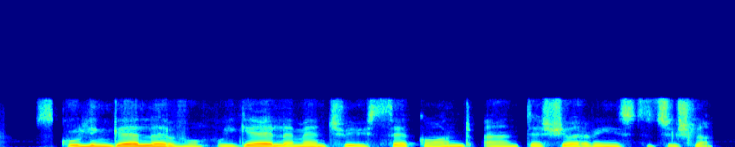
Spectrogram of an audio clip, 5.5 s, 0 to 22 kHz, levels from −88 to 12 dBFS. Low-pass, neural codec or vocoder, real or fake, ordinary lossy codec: 7.2 kHz; codec, 16 kHz in and 24 kHz out, 0.8 kbps, FocalCodec, streaming, 65536 codes; fake; none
